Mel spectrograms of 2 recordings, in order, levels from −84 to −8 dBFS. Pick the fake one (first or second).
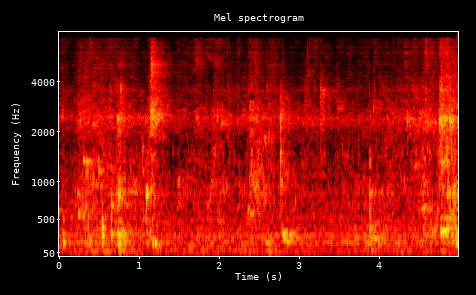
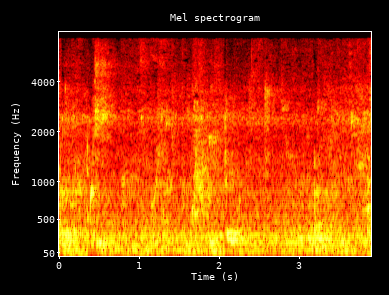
first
